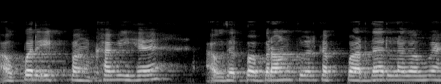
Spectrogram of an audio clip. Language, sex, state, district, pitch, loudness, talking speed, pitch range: Hindi, female, Bihar, West Champaran, 205 Hz, -17 LUFS, 215 wpm, 195-210 Hz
